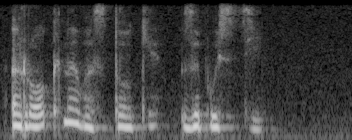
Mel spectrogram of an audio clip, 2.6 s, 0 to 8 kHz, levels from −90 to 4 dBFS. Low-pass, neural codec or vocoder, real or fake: 7.2 kHz; none; real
